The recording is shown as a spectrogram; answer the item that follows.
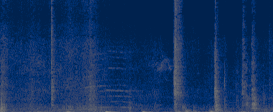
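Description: Rustling and handling noise from a phone held on a bunk bed among bedding, with low thumps and several sharp clicks or knocks, the loudest in the second half. A faint, brief gliding pitched sound comes about a second and a half in.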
